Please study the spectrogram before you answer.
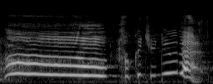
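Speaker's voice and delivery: very high, wailing horror; mock freak-out. Sailors learn Jonah is running from God, high-pitched mock freak-out. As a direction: squeal it in hammed-up dismay. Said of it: "they're freaking out".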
